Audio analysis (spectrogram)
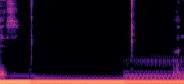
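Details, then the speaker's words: Fender Hot Rod Deluxe valve amp, back off and powered up: steady low fixed-pitch mains hum; substituting capacitance across a smoothing cap cured it, confirming a failed HT filter capacitor needing replacement. "pretty sure it's this these smoothing caps"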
